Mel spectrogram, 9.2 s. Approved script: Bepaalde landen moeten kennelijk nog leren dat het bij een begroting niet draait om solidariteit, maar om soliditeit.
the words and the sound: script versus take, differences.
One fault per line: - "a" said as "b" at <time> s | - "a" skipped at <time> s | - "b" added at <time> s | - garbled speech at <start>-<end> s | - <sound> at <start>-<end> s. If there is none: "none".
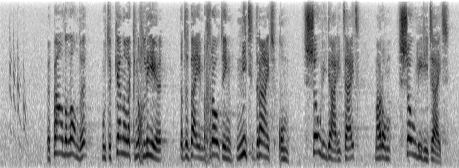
- chirp at 0.2-0.6 s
